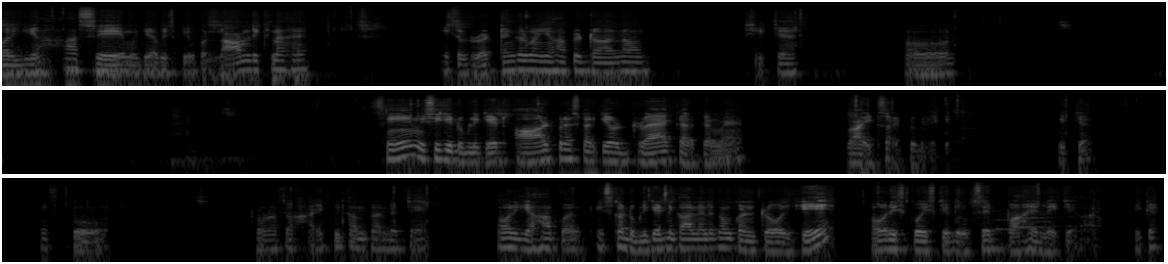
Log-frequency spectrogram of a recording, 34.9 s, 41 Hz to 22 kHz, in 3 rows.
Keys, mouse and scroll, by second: 1.0 scroll up 1, 3.3-9.5 drag, 9.8 v, 10.7-11.1 scroll up 1, 11.8-13.3 drag, 13.3-13.7 scroll down 1, 14.8 click, 15.7 alt+click, 17.0-27.2 alt+drag, 30.6 ctrl+j, 32.0-34.2 drag, 34.2-34.9 scroll down 1.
